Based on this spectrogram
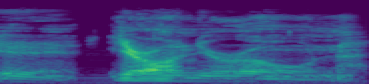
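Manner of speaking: voiced as a fantasy orc, in character. Game master speaking as an orc backing away from the players, orc voice. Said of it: "the orc says to you".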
